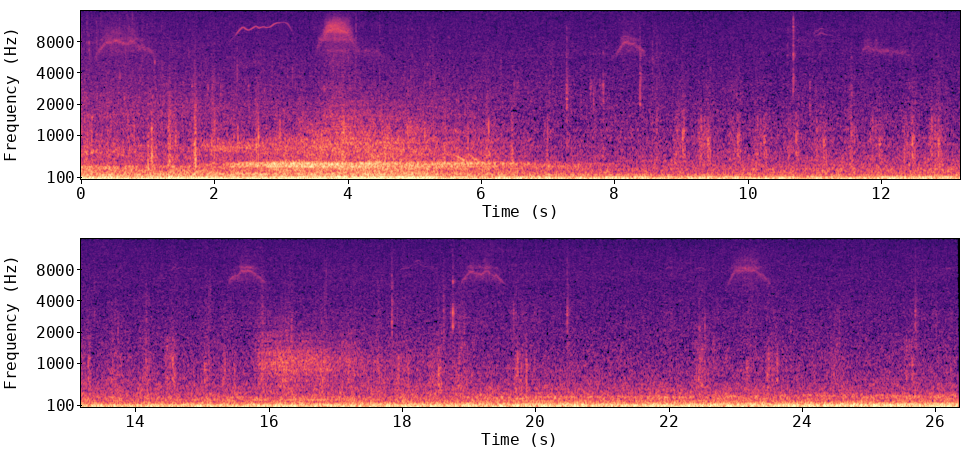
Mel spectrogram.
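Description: A small fire crackles and hisses softly close by.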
